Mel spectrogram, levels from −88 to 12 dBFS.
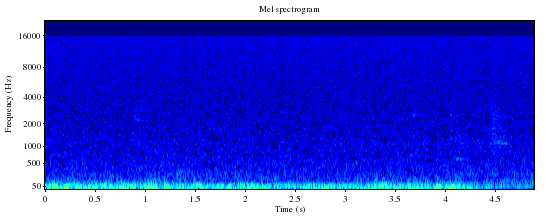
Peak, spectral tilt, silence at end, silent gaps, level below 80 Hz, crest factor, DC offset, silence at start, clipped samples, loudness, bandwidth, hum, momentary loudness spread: -34 dBFS; -3 dB/octave; 0 s; none; -52 dBFS; 16 dB; under 0.1%; 0 s; under 0.1%; -55 LUFS; 16 kHz; none; 2 LU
